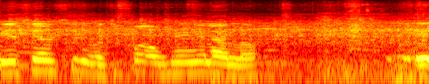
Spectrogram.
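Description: A man speaking to press microphones, in pitched phrases that break off about a second and a half in. A steady low rumble runs underneath.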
